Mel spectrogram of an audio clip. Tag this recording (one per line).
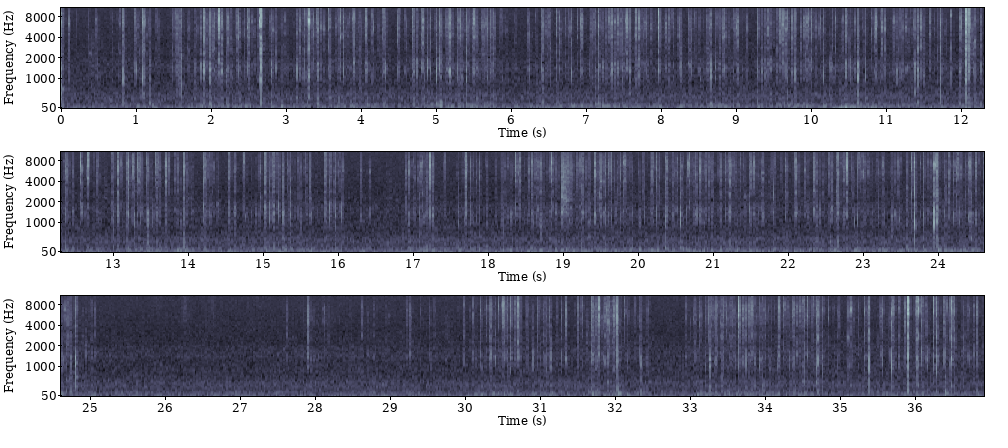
keyboard
keys
lo-fi
macbook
